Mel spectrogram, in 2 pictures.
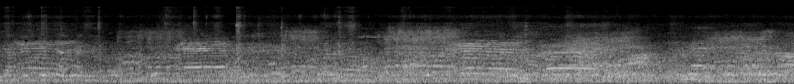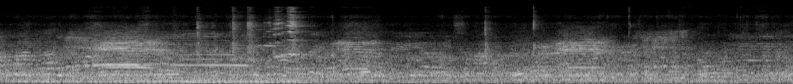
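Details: Garut sheep, pure white, at Tanjungsari market: repeated wavering bleats from several animals over steady crowd noise and a man talking nearby.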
